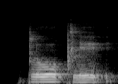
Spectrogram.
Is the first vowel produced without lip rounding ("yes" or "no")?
no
